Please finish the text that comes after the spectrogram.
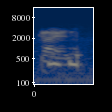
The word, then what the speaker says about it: Kyle: How do you pronounce your first name, anak? Kyle. Okay. Stand corrected. Noted yan, anak. Sir Kenneth, did you hear that? It's Kyle.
